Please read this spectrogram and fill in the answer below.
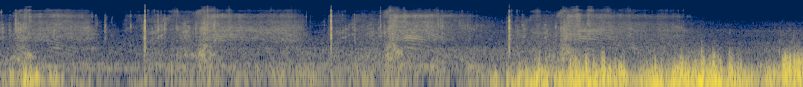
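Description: Rod and baitcasting reel handling during a hook set on a bass: a few sharp clicks and scraping sweeps, then about five seconds in a heavy low rumble of the kayak and camera being jostled as the hooked fish runs.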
